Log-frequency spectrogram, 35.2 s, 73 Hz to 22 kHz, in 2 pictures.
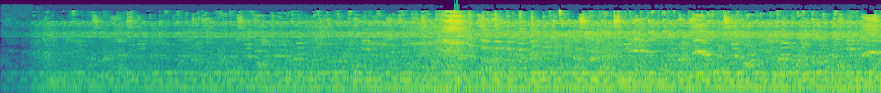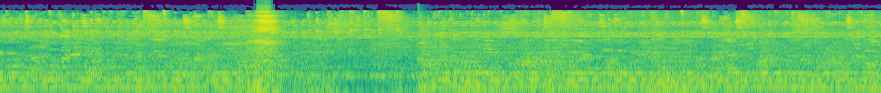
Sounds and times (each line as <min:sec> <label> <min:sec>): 0:03.1 vocoder 0:35.2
